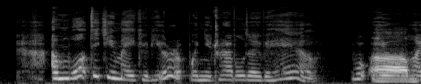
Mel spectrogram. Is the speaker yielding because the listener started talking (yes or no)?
yes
